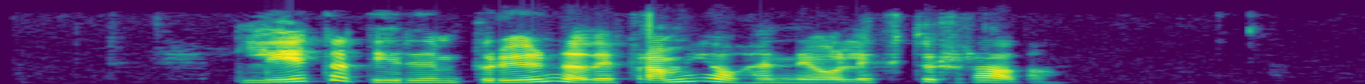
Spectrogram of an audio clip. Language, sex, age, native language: Icelandic, female, 40-49, Icelandic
